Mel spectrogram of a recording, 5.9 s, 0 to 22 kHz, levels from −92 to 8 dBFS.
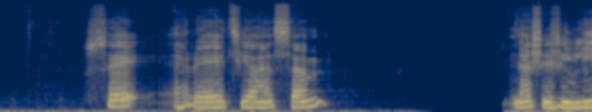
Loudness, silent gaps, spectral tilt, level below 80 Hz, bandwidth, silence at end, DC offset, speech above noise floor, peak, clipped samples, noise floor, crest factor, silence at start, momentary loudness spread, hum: -22 LUFS; 4.33-5.02 s; -5 dB/octave; -44 dBFS; 18.5 kHz; 0 s; under 0.1%; 37 dB; -8 dBFS; under 0.1%; -58 dBFS; 16 dB; 0.05 s; 13 LU; none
